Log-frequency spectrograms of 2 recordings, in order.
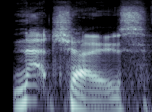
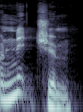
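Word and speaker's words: Ntcham: Nachos. No, Nitcham. Nitcham, that's it. My pronunciation isn't the best.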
